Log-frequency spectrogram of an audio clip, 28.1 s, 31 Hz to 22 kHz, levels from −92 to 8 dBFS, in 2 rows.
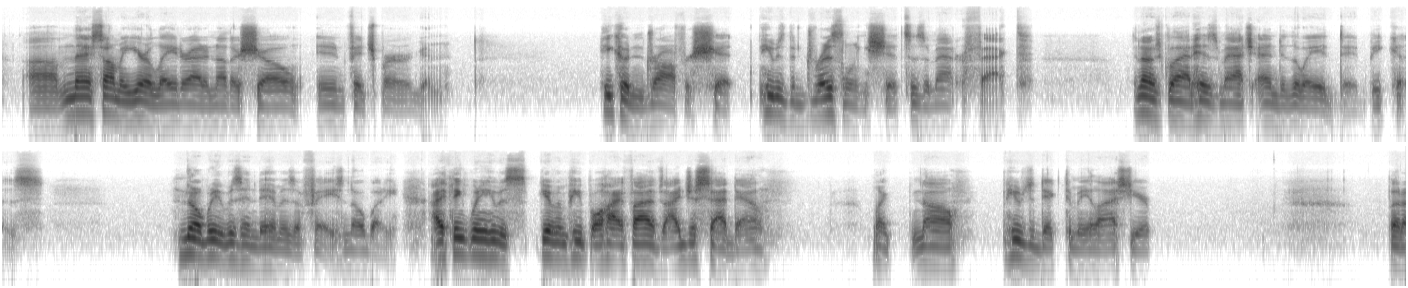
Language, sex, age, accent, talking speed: English, male, 30-49, American, 160 wpm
